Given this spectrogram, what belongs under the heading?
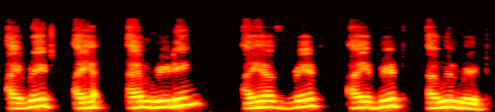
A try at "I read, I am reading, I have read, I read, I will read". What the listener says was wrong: Right.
